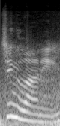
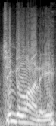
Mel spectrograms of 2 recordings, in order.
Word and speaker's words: Cingolani: Cingolani. Oh, okay. I'm bad with pronunciations. Cingolani.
